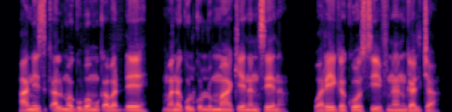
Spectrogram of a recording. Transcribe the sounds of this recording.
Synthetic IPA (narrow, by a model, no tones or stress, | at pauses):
ʔɐnɪskʼɐlmɐɡʊbɐmʊkʼɐbɐᶑe̞ː | mɐnɐkʼʊlkʼʊlːʊmːaːke̞ːnɐnse̞ːnɐ | wʔɐɾe̞ːɡɐko̞ːsːiːfnɐŋɡɐlt͡ʃɐ̰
